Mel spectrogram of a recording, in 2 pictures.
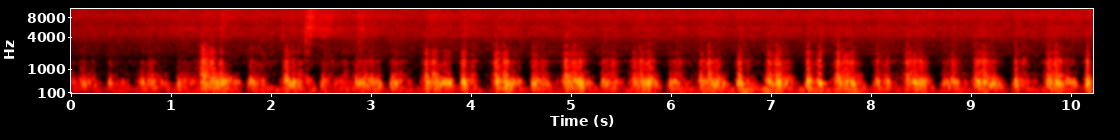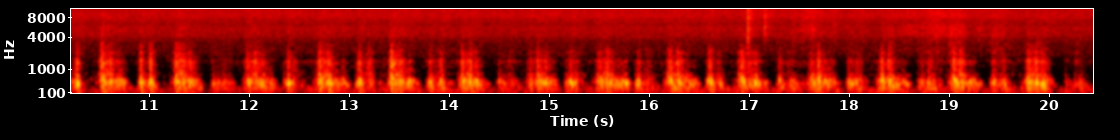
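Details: Heart sounds at position P, second repeat test: steady beats with pronounced respiratory phasic variation (rates 90-72-96-90-102 bpm) persisting despite provoking manoeuvres; mostly quiet, with intensity increasing at the end.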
